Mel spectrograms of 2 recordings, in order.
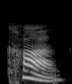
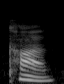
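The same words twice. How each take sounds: First: The syllable is said with a falling tone. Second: The syllable is said with a light neutral tone. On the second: "is close fist, neutral tone"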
